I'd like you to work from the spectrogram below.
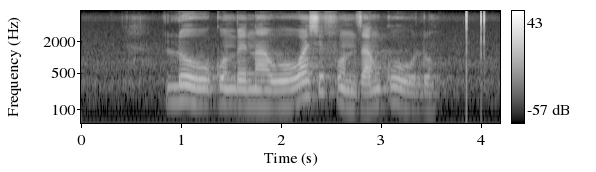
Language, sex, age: Tsonga, male, 23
